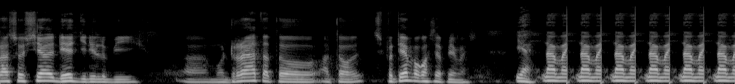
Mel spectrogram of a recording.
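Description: A speech recording that falls into a broken-record loop at 5.67 s. From there to the end, one fragment about 0.34 s long plays back to back, five times over, each repeat identical. The speech that should have continued is gone, replaced by the stuck fragment. The likely cause is a stalled player, encoder or stream that kept resending the last piece of audio it held.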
